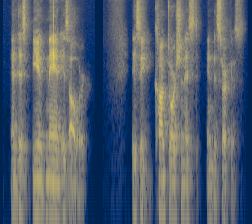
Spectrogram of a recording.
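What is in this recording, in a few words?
Voice Acting, Spanish, male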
